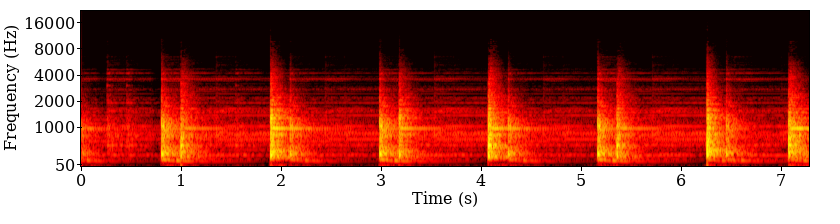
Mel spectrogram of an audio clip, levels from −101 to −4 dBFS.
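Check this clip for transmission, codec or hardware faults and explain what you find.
One fault runs through the whole clip: a doubled audio track. Every sound comes back about a second and a half later as an exact, full-band copy, a few decibels quieter, with no reverb tail or room colour. The likely cause is a second, slower capture path mixing the same audio back in out of step.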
